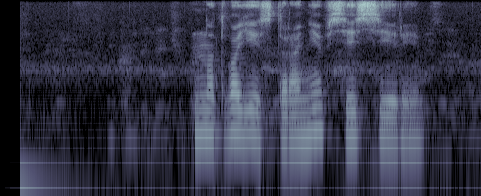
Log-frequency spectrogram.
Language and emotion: Russian, neutral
